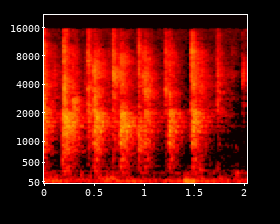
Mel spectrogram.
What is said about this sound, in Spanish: Un aplauso, por favor.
